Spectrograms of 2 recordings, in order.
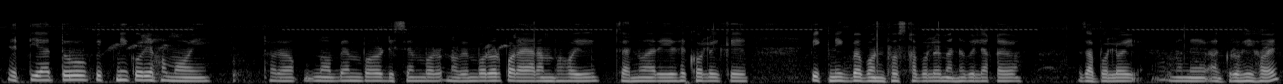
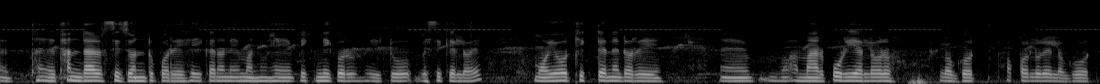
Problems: constant background noise, background conversations at intervals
